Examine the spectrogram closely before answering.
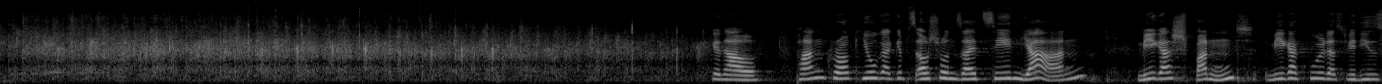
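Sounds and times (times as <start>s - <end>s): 
audience applause: 0.0s - 7.1s
speech: 7.1s - 13.8s.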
